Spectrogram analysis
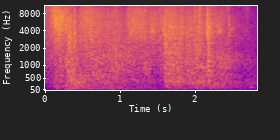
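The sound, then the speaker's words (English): A teleport transport beam effect as prisoners activate a teleport unit in a swivel chair to escape Daleks: a loud, dense rush of crackling, hissing noise that swells and then surges again partway through, with rumbling underneath and no voices. “Prisoners have activated transport beam.”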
